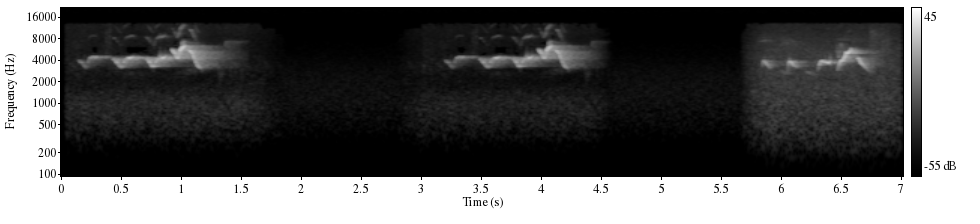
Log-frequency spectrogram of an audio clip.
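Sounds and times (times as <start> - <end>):
hooded warbler: 0.1 - 1.5, 3.1 - 4.5, 5.8 - 6.9.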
